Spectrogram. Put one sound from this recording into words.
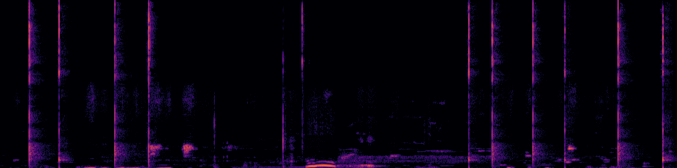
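A ping-pong ball clicks sharply back and forth off paddles and a table.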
